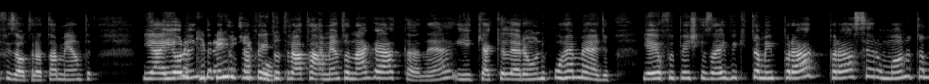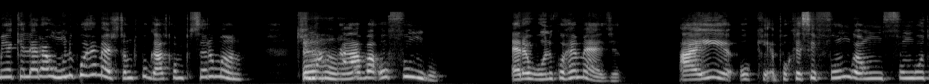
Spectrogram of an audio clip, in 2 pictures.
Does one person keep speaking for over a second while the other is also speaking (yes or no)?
yes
